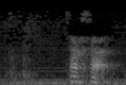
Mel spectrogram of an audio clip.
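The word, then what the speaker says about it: תחת: Tachat. Yeah, emphasis on the first syllable, but yeah, tachat.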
